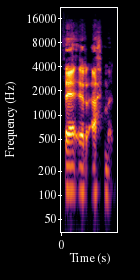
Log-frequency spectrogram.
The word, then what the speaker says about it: Ahmad: And uh the way you'd say my name in uh in Palestinian is Ahmed Ahmed.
